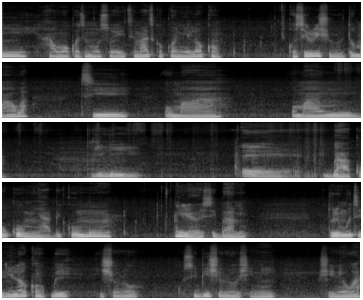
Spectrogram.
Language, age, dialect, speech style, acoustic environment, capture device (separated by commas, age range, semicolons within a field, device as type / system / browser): Yoruba, 18-24, Nigeria - Lagos Yoruba, relaxed, nature; appliances, mobile / Linux / Chrome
